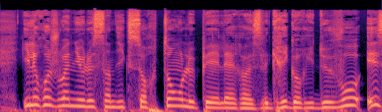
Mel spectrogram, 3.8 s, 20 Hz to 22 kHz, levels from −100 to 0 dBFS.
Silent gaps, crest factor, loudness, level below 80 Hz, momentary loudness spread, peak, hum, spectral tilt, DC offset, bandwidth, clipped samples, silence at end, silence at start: none; 16 dB; -18 LUFS; -36 dBFS; 6 LU; -4 dBFS; none; -3 dB/octave; under 0.1%; 16 kHz; under 0.1%; 0 s; 0 s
